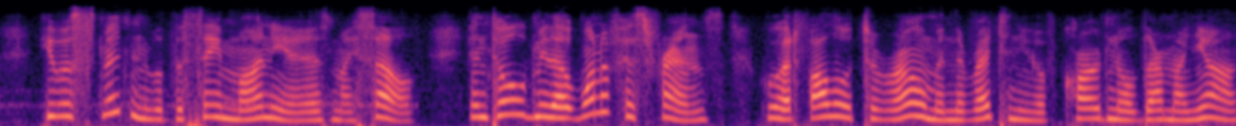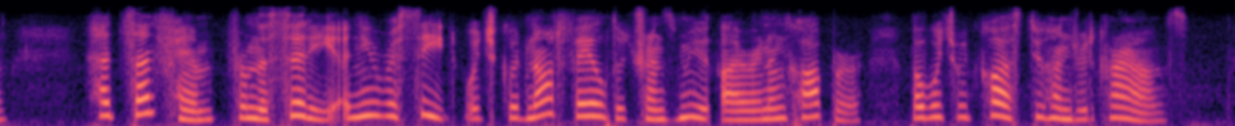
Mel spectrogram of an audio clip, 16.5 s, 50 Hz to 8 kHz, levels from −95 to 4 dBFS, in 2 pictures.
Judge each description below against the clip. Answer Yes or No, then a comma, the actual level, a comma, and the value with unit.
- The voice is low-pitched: No, high, 245 Hz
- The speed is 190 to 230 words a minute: Yes, average, 195 wpm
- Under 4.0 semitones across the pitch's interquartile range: No, average, 4.4 semitones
